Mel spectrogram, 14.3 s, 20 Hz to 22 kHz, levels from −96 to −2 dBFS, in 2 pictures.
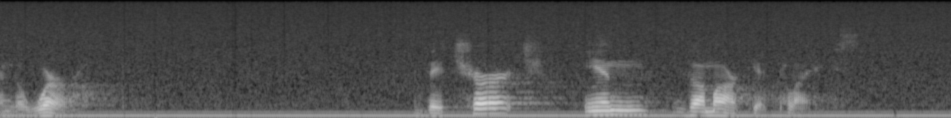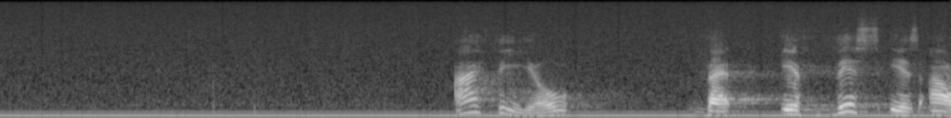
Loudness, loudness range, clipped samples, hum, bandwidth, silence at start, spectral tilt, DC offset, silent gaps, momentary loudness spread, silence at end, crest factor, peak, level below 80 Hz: -28 LUFS; 14 LU; under 0.1%; none; over 20 kHz; 0 s; -6.5 dB/octave; under 0.1%; none; 17 LU; 0 s; 22 dB; -8 dBFS; -58 dBFS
